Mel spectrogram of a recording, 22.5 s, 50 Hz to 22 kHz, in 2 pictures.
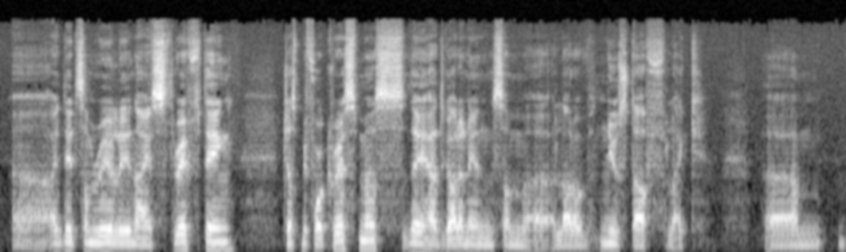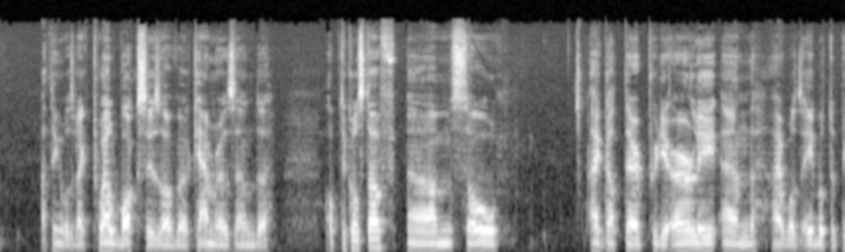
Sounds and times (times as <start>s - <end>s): Speech: 0.2s - 3.2s, 3.8s - 9.4s, 10.2s - 15.0s, 15.6s - 18.0s, 19.0s - 22.5s.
